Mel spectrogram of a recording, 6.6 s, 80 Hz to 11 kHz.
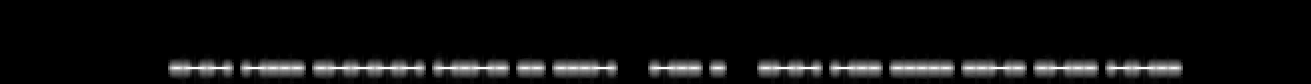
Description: Morse code, heard as a keyed tone, about 40 wpm, 700 Hz. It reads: WB1CIV DE WD5FLZ
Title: USA Callsign DE Callsign - 6 Characters - 40wpm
